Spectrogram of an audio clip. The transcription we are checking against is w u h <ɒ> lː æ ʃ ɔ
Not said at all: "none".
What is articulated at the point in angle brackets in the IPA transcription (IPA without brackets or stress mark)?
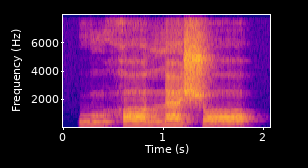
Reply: ɒ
